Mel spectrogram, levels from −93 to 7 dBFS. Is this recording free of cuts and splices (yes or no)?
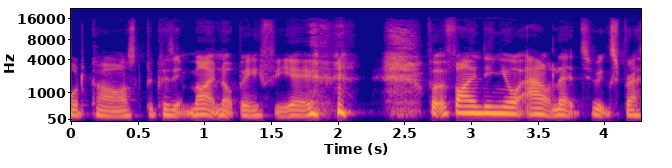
yes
